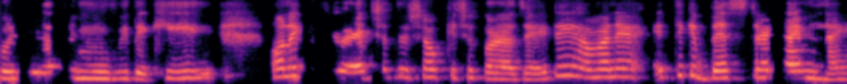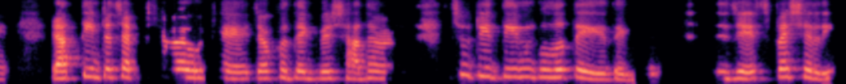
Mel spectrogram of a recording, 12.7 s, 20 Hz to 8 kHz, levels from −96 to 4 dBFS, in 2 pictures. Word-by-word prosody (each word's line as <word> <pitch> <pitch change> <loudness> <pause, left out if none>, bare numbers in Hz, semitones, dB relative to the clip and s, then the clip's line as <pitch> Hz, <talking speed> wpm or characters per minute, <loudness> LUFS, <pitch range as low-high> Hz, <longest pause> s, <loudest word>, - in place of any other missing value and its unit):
করি, 235 -1 0 0.2
রাত্রে 225 +3 -8 0.2
মুভি 230 0 -2
দেখি, 220 +4 -5 0.8
অনেক 315 +2 +4
কিছু, 255 - -17 0.2
একসাথে 275 +4 -8
সবকিছু 275 -1 -5
করা 215 -1 +2
যায়। 205 -1 -3
এটাই 330 +9 -3
আ - - +2
মানে 285 +1 +2 0.3
এর - - -6
থেকে 340 0 -2
বেস্ট 255 -1 0
আর 270 - +1
টাইম 245 0 +4 0.2
নাই। 205 +1 -2 0.4
রাত 240 0 +10
৩ঃ০০-৪ঃ০০ 280 -2 +2
র - - -27
সময় 280 -1 +5
উঠে, 255 -1 -3 0.2
যখন 240 +2 0
দেখবে 235 -1 +1
সাধারণ 235 +1 0 0.5
ছুটির 325 -6 0
দিনগুলোতেই 275 -4 +3
দেখব 190 0 -5 0.5
যে, 235 - -7
যে - - +7 0.2
স্পেশালি 275 -5 +3
255 Hz, 155 wpm, -23 LUFS, 235-280 Hz, 0.8 s, রাত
